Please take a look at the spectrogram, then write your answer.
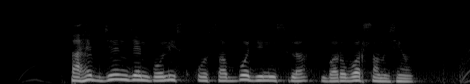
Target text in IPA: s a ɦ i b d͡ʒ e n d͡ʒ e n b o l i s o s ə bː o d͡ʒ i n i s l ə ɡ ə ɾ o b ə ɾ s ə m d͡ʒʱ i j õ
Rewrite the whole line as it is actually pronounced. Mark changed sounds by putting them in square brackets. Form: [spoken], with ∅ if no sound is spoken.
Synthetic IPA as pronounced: s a ɦ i b d͡ʒ e n d͡ʒ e n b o l i s o s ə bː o d͡ʒ i n i s l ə [b] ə ɾ o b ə ɾ s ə m d͡ʒʱ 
